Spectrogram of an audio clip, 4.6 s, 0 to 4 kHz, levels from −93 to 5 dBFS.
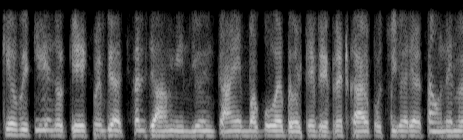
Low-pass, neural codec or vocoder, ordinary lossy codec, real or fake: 3.6 kHz; codec, 24 kHz, 1.5 kbps, HILCodec; none; fake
